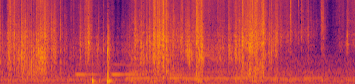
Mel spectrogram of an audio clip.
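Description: A sheet of tracing paper rustling and crinkling as it is handled, first cut with scissors, then laid over a printout and smoothed flat by hand: irregular crisp rustles with a few sharp clicks.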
